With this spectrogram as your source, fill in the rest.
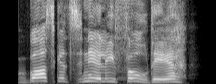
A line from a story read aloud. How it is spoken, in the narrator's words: he shouted from below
